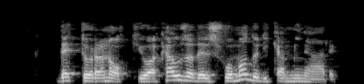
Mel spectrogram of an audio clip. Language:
Italian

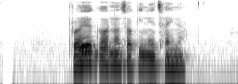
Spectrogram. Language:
Nepali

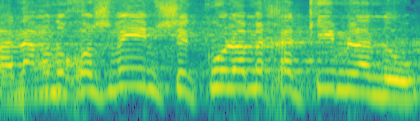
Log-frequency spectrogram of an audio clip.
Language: Hebrew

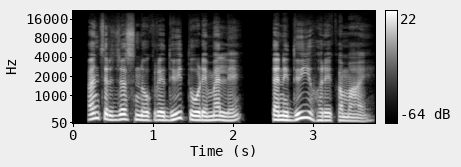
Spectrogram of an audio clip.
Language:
Bhadrawahi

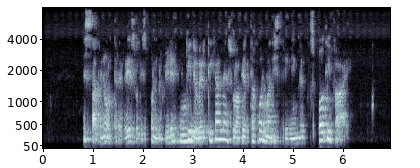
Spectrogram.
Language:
Italian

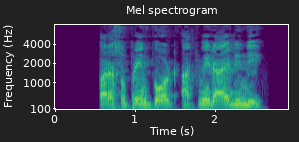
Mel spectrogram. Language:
Sindhi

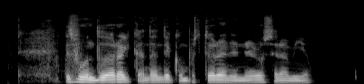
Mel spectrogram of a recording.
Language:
Spanish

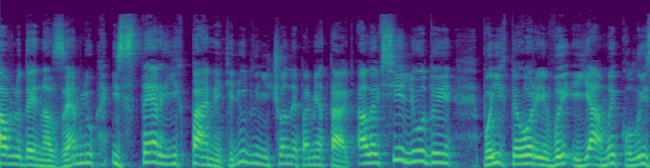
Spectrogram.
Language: Ukrainian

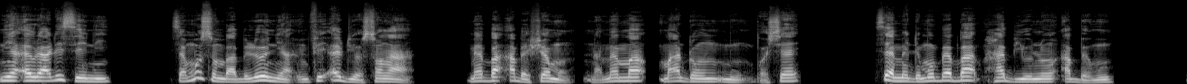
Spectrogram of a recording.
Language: Akan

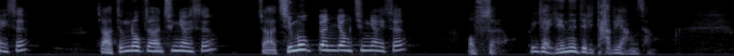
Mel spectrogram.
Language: Korean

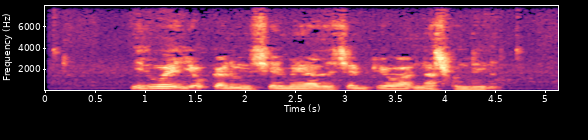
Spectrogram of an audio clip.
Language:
Italian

